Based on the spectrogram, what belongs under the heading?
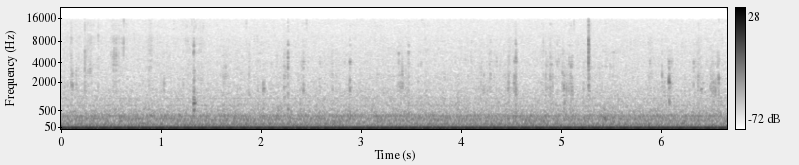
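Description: A person chewing a bite of a soft pancake breakfast sandwich with their mouth close to the microphone, making small wet mouth clicks now and then over a steady low hum.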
